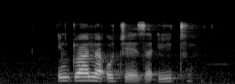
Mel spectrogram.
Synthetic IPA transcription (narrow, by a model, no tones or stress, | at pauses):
intʼwanaʔud̥ʒ̥ʱɛzaʔiːtʰi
